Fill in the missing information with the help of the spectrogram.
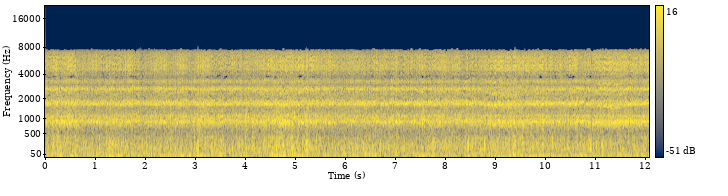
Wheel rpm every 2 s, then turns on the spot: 240, 240, 230, 230, 230, 220.
none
